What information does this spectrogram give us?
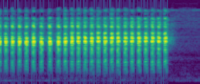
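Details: Collared kingfisher singing actively with a clear voice, fast and tightly packed: a steady run of about twenty harsh, evenly spaced kek notes over two and a half seconds, then silence.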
